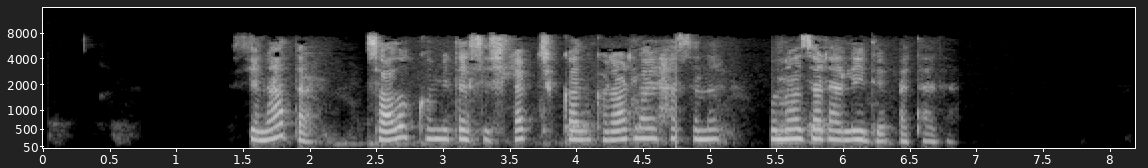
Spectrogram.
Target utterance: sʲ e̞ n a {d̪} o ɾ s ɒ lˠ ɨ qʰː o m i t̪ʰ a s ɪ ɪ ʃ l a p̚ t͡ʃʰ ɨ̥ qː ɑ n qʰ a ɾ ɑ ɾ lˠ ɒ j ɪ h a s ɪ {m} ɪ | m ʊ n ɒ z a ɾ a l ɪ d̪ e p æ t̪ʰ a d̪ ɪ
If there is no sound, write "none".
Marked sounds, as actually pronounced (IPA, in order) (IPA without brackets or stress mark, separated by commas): t̪, n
